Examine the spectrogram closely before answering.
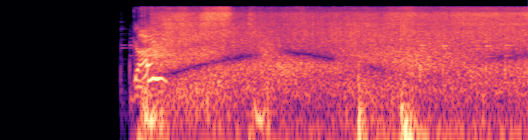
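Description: Bubbles fizz and pop steadily.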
